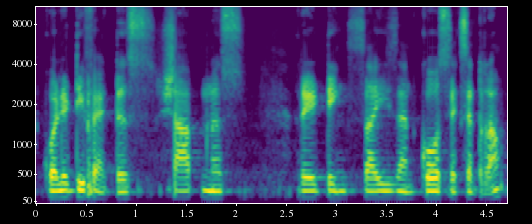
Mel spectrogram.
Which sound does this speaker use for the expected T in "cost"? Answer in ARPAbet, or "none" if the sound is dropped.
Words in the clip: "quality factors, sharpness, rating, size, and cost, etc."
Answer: none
